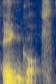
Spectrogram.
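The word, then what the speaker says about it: Inglis: the Engles lecture looks like English but it's pronounced Engles and I would like to read you the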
